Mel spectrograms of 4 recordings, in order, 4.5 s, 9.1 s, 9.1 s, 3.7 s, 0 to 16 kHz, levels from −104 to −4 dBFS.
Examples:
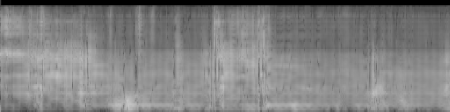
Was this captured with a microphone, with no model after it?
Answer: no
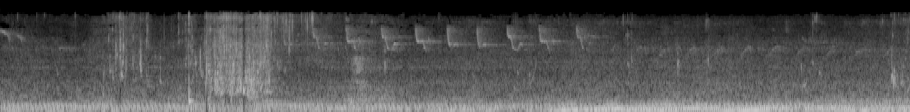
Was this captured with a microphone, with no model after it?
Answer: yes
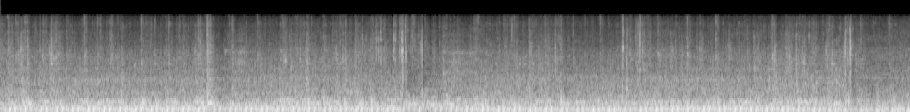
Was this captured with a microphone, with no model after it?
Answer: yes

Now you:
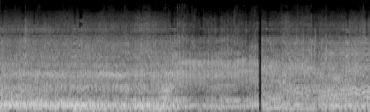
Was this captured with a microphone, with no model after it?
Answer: no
